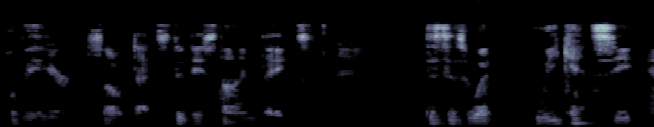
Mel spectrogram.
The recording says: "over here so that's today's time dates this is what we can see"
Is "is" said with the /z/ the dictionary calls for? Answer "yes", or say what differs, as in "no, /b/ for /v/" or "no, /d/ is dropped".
yes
